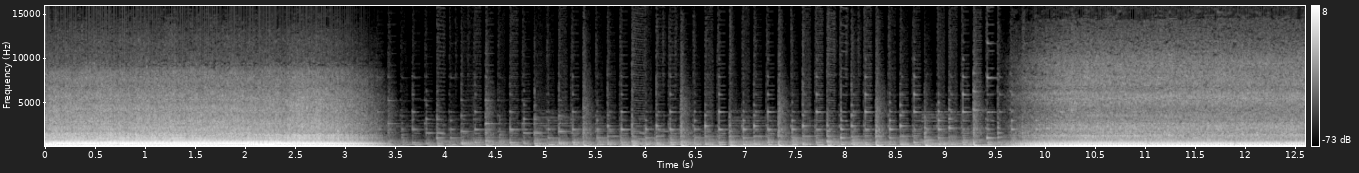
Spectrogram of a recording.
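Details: 2002 Aprilia RSV V-twin first start after service with fresh oil and filter: steady even idle with no ticks or knocks; engine healthy.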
